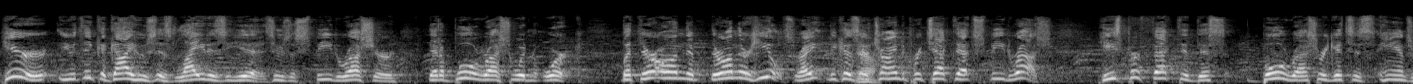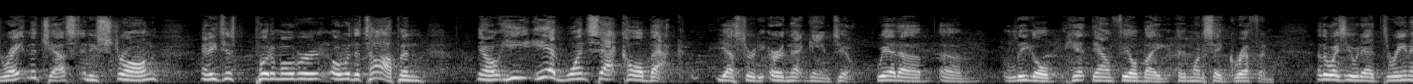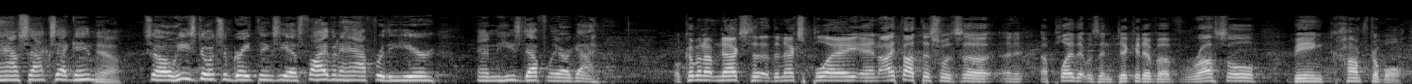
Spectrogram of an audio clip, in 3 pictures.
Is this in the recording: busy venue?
yes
